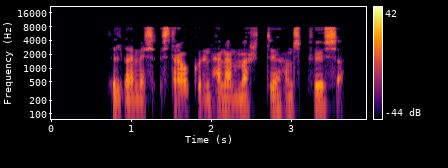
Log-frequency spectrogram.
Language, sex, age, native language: Icelandic, male, 30-39, Icelandic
